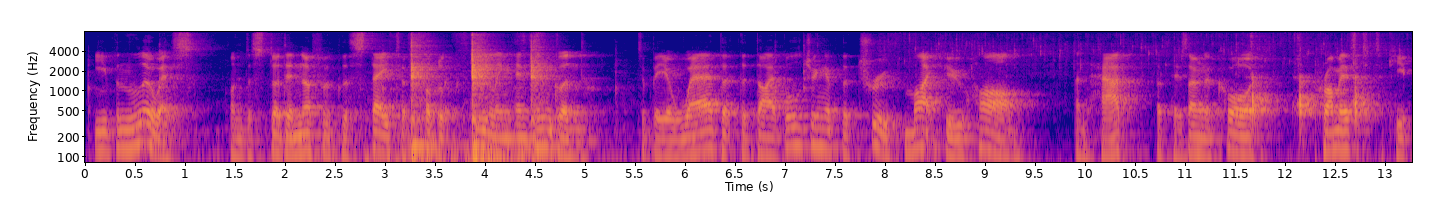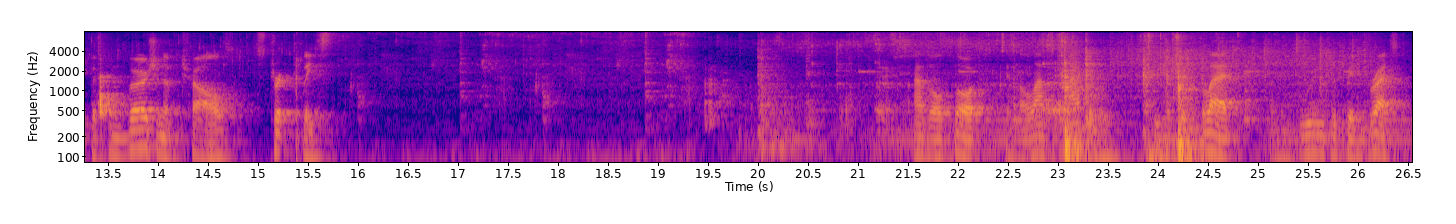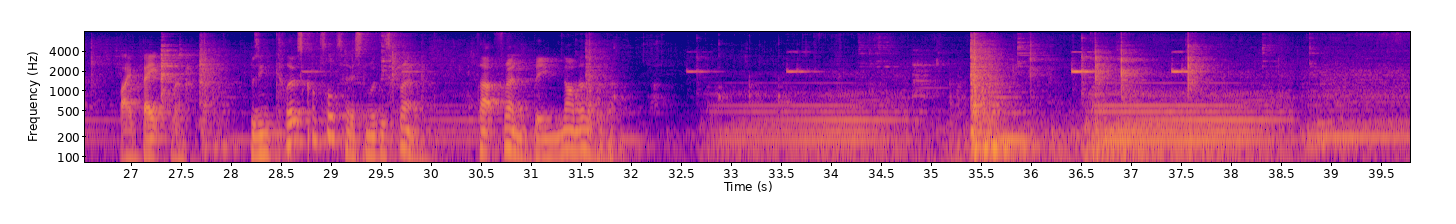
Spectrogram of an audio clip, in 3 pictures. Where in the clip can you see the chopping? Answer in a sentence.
You can hear the chopping from 2.8 to 4.6 s, from 11.6 to 13.5 s, from 22.9 to 24.6 s and from 35.8 to 37.7 s.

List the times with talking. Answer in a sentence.
The talking can be heard from 0.1 to 15.8 s, from 21.6 to 27.6 s and from 28.2 to 31.9 s.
